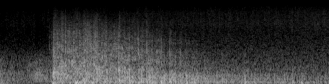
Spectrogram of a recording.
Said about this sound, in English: It was raining hard now. Couldn't hear anything but the falling water and loud thunder.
